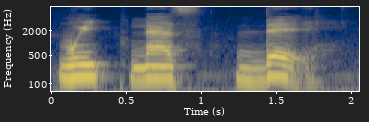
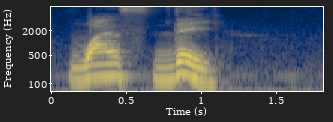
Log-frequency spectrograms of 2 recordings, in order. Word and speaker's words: Wednesday: Specially when I did not know the right pronunciation of this word at the time I pronounce it Wednesday, but it will be Wednesday.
